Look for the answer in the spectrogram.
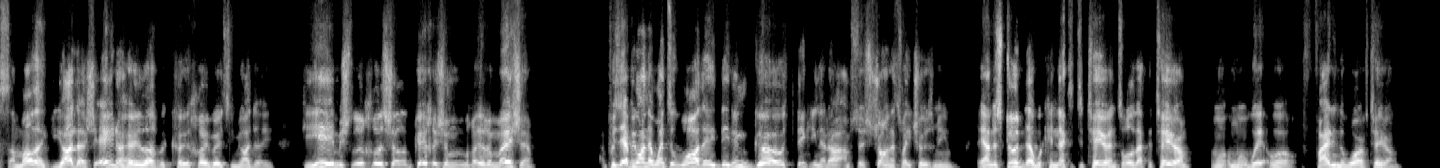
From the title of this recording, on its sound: Daily Zoom Shiur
